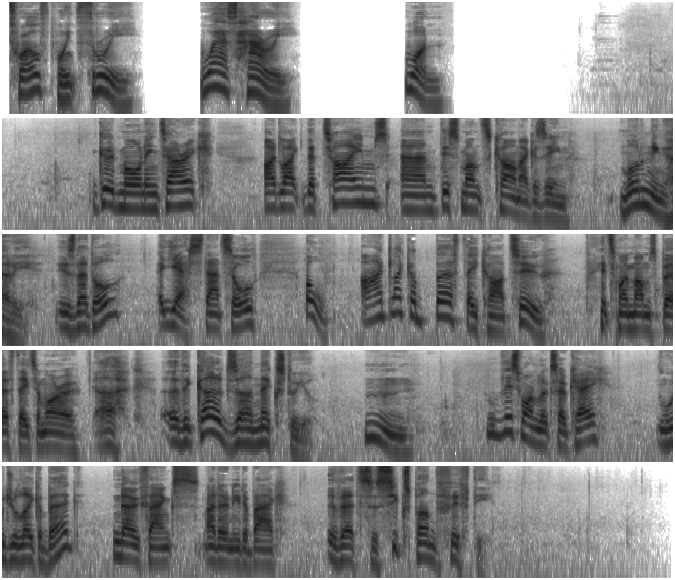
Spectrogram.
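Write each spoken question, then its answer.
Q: Where's Harry?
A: At a newsagent's (shop)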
